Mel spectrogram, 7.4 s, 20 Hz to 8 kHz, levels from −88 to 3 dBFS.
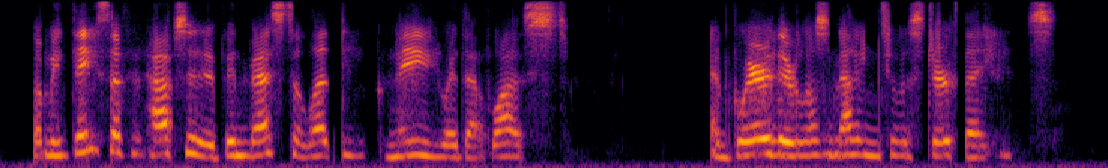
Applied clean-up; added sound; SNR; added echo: neural diffusion model UNIVERSE++.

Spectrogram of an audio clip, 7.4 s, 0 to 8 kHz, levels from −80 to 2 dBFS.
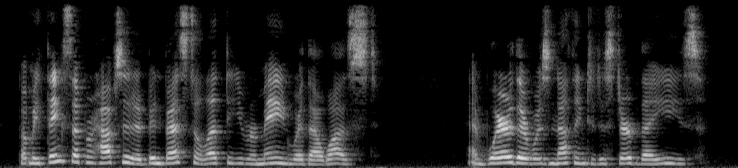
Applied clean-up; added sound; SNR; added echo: none; none; none; none.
